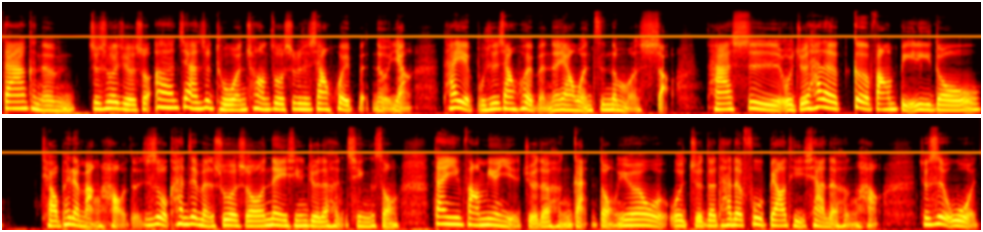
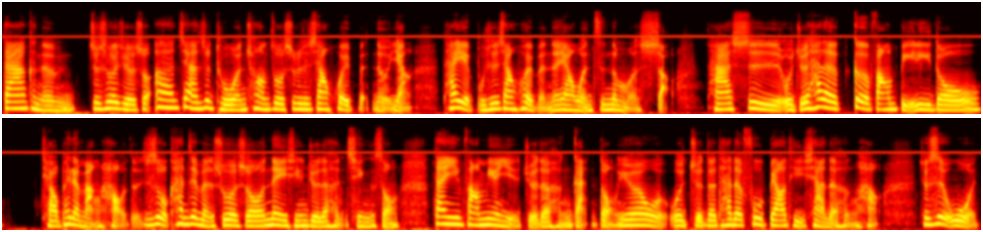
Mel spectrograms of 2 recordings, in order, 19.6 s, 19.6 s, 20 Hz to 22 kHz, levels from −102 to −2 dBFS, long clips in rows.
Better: second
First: high-pitched whine; loud; throughout; 6 kHz, 6 dB below the speech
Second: high-pitched whine; faint; throughout; 6 kHz, 20 dB below the speech

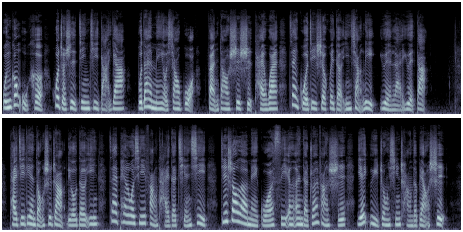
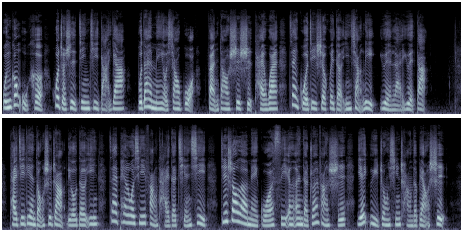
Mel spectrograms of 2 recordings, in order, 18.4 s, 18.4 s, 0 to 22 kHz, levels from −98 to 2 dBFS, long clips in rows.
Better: neither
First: none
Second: none

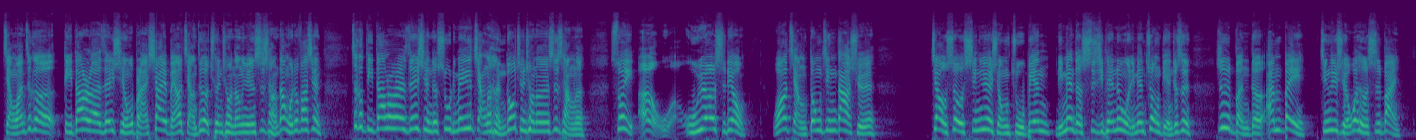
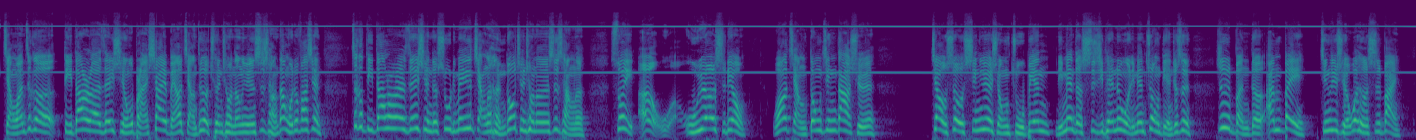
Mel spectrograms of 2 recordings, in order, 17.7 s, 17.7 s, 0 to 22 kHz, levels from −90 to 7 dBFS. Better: first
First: none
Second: high-pitched whine; loud; throughout; 10 kHz, 6 dB below the speech

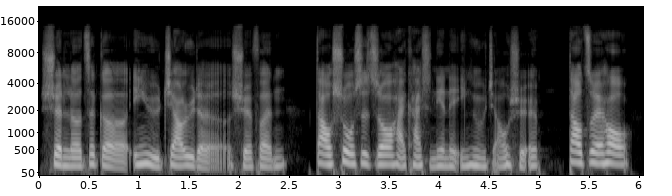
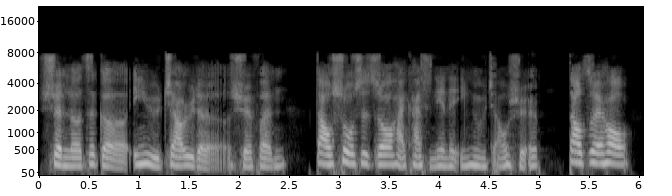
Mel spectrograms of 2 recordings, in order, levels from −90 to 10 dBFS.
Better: first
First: none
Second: garbled, watery; badly; nothing above 7.5 kHz

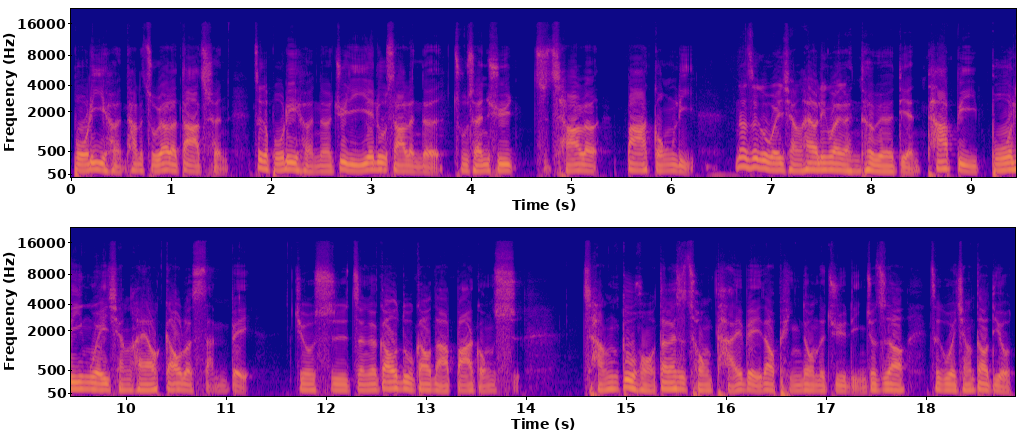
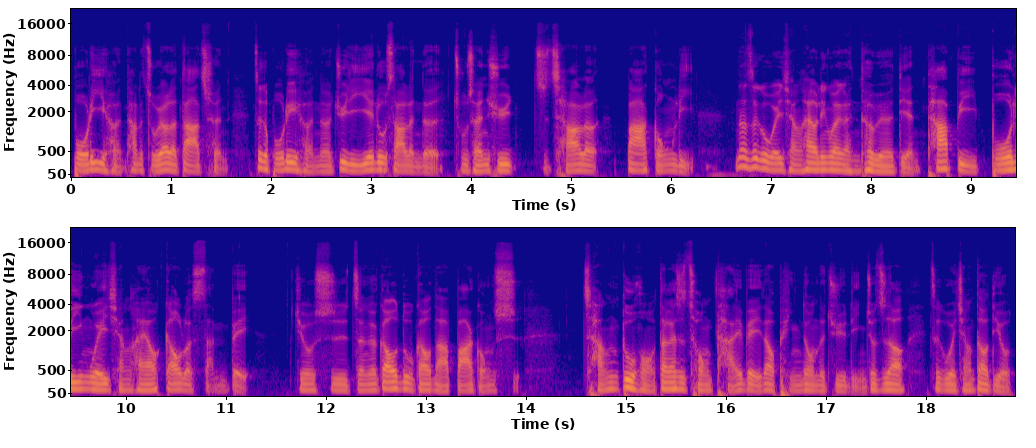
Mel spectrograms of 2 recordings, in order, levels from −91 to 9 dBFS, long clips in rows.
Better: second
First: distortion; slight; 10 dB below the speech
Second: none

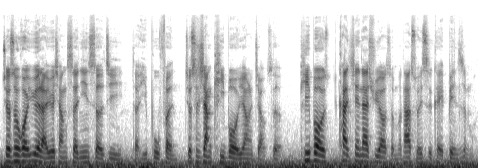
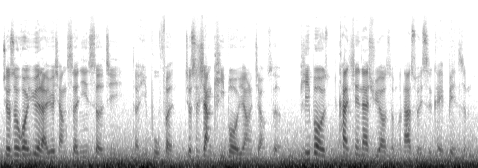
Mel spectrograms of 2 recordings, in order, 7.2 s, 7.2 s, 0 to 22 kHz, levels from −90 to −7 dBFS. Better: first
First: low rumble; faint; throughout; 20 dB below the speech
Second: low rumble; loud; throughout; 3 dB below the speech

